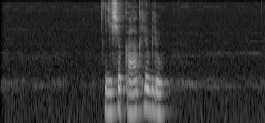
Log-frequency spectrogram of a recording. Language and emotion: Russian, positive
